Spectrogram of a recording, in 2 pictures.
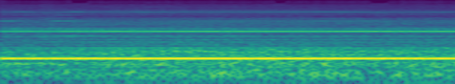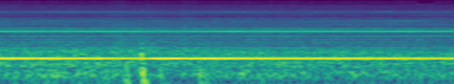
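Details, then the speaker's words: Electrolux Quiet Clean central vac main unit heard downstairs beside it, exhaust venting from unit: steady even motor whine with constant airy rush, no surging or rattling; healthy. "Okay, here we are back downstairs at the main unit, and I'm going to run the system so you can actually hear it as if I'm vacuuming somewhere else and it's down here by itself running."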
